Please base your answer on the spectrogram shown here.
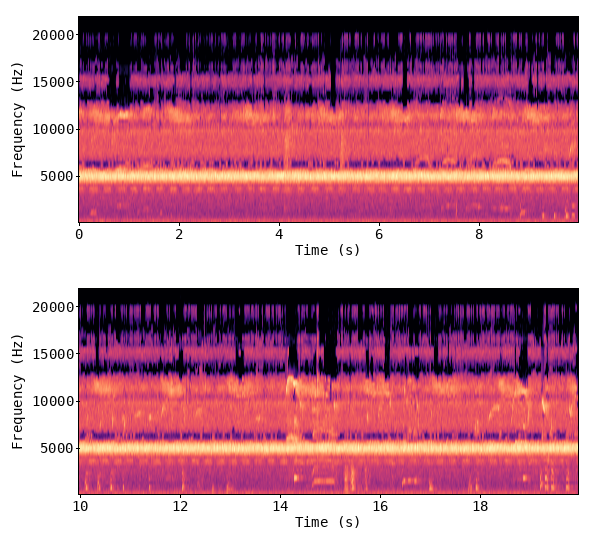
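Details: Bell cricket chorus mixed with the sound of a bonfire, intended for sleep: a constant high ringing drone runs throughout, with scattered short chirps and whistles mid-clip and occasional sharp crackles.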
